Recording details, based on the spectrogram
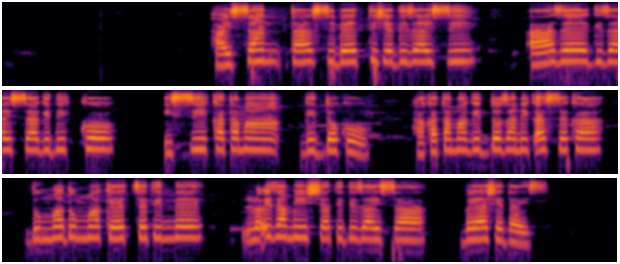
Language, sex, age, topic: Gamo, female, 36-49, government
